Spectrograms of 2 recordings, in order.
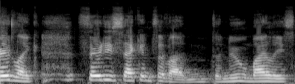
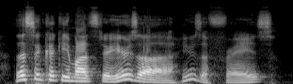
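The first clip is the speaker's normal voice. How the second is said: plain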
